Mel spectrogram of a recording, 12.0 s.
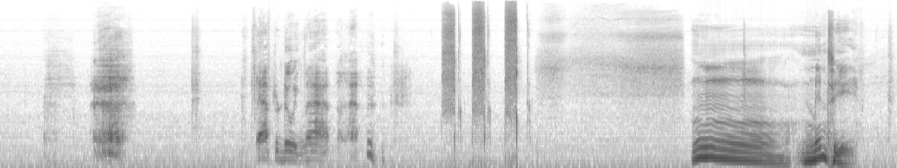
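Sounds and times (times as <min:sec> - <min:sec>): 
speech: 0:03.6 - 0:05.4, 0:09.2 - 0:11.5
throat spray pump bottle spritzes: 0:05.9 - 0:07.1.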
